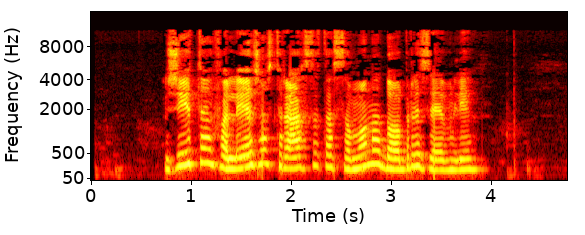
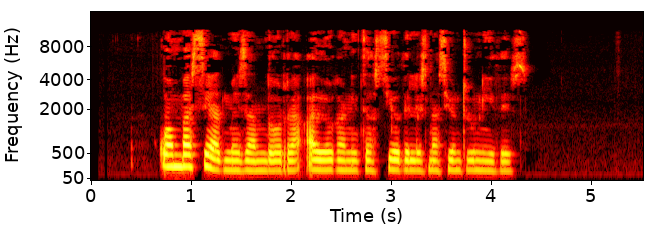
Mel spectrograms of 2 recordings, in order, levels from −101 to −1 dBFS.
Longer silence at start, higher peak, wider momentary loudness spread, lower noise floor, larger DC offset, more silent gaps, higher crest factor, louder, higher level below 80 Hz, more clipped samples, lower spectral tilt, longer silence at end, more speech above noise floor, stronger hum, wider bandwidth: about the same, 0.75 s vs 0.7 s; about the same, -4 dBFS vs -4 dBFS; second, 9 LU vs 12 LU; second, -59 dBFS vs -75 dBFS; neither; neither; about the same, 20 dB vs 20 dB; first, -20 LUFS vs -24 LUFS; first, -60 dBFS vs -76 dBFS; neither; second, -3 dB/octave vs -5 dB/octave; second, 0.85 s vs 1.2 s; second, 39 dB vs 51 dB; neither; about the same, 11.5 kHz vs 11.5 kHz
